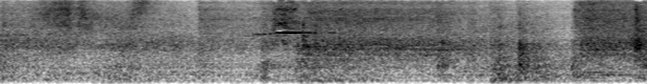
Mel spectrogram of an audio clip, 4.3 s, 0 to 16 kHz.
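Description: EPS 3D wire-mesh panel production machine running: a steady mechanical clatter with a couple of sharper knocks partway through.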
